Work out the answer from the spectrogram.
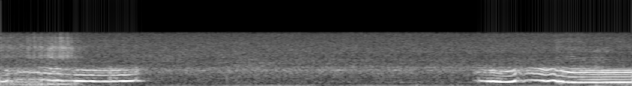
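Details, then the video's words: Sleeping English Bulldogs Sammy and Harley: a droning nasal snore slides gently downward. After a quiet stretch comes another snore that wobbles up and down, then settles into a level, whiny hum. "English Bulldogs snoring"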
